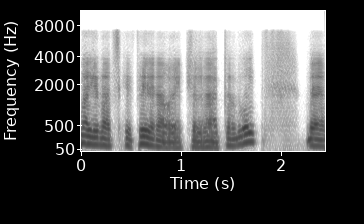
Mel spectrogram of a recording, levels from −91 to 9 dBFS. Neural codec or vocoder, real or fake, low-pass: codec, 16 kHz, 0.5 kbps, FreqCodec, smaller model; fake; 7.2 kHz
